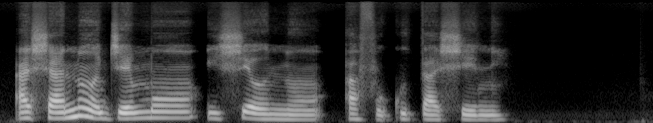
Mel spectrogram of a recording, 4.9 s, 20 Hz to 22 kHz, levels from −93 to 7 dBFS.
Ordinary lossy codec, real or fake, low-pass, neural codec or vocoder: none; fake; none; autoencoder, 48 kHz, 32 numbers a frame, DAC-VAE, trained on Japanese speech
